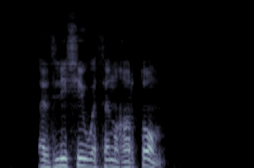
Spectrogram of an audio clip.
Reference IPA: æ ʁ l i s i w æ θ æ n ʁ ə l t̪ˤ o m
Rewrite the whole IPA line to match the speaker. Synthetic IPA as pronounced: æ ð l i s i w æ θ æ n ʁ ə ɾ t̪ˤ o m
